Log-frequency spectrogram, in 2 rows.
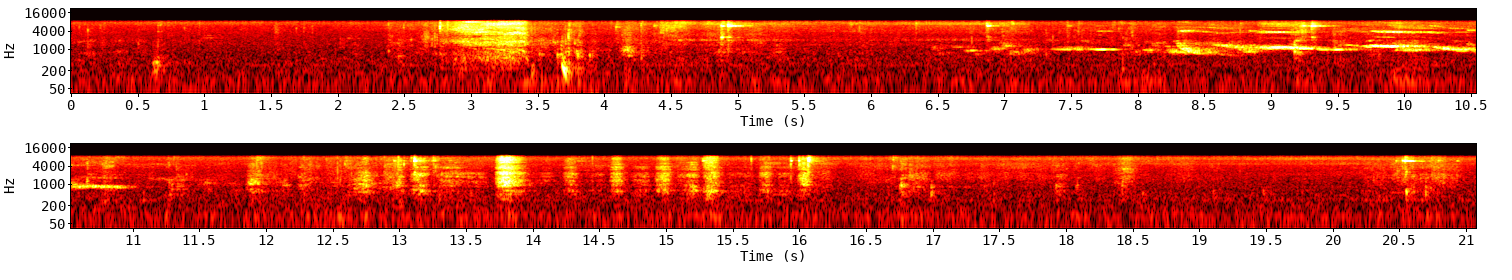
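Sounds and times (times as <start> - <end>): dog whining: 6.4 - 11.4.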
